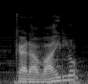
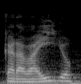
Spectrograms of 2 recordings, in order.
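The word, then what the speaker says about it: Carabayllo: Ah, se pronuncia Carabailo, Perú. Así se pronuncia. Carabaillo, Perú. Así es. Es mm.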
